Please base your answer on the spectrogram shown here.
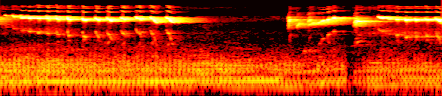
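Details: Sunbird lure recording, kolibri wulung: a long, high, sweet twitter that drifts gently down, a brief pause, then fresh sharp trilled phrases resume, with faint low hum beneath.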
